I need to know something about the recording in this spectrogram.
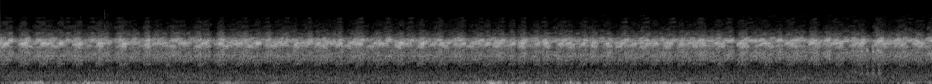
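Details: Night chorus of many frogs in the countryside, a continuous shimmering wall of fast croaking trills with no pauses, even in volume from start to finish.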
